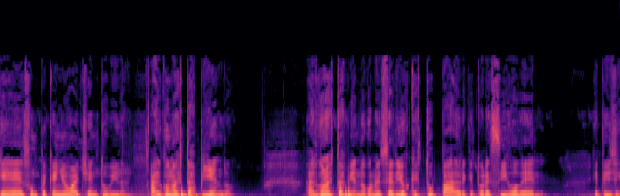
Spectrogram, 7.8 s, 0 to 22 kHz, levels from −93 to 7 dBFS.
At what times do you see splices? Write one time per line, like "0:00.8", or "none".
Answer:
0:01.7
